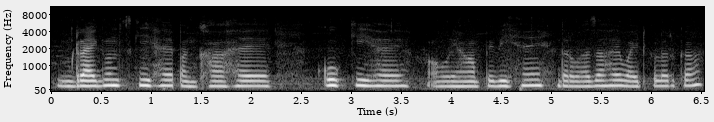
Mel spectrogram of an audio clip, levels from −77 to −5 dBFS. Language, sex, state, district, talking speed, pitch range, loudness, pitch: Hindi, female, Punjab, Fazilka, 165 wpm, 195-220 Hz, -18 LUFS, 205 Hz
